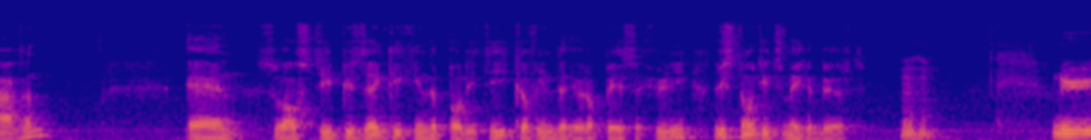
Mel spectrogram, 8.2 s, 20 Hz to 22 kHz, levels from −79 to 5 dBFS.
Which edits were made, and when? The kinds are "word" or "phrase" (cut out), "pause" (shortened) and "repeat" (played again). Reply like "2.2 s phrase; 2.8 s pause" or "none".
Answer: none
